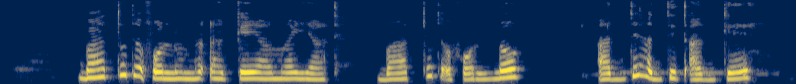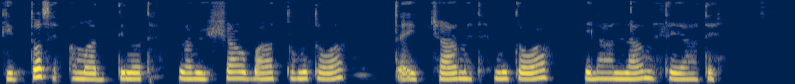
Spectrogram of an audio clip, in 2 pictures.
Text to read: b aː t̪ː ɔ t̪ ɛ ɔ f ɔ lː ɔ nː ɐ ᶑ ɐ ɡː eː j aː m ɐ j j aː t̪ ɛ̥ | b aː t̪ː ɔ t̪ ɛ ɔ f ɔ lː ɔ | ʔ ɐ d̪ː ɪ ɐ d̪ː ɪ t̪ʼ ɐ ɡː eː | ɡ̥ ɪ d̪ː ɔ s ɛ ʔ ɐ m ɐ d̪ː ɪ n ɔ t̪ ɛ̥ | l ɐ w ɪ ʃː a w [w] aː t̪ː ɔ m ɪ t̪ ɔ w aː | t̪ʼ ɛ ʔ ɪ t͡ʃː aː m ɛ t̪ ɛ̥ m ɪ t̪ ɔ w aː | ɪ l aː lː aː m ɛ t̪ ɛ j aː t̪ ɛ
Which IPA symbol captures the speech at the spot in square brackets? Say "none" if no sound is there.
b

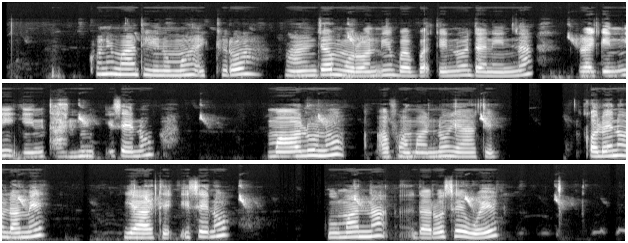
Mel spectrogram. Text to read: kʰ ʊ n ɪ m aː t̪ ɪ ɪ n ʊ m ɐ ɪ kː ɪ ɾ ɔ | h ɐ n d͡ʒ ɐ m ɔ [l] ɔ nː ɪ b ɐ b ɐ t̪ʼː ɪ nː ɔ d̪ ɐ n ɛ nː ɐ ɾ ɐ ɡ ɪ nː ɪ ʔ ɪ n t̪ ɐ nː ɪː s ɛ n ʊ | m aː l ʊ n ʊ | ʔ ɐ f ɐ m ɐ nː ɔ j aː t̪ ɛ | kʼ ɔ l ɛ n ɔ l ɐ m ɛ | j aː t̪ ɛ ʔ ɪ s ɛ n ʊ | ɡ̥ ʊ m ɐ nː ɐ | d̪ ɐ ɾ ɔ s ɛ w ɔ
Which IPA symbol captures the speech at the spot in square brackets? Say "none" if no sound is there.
ɾ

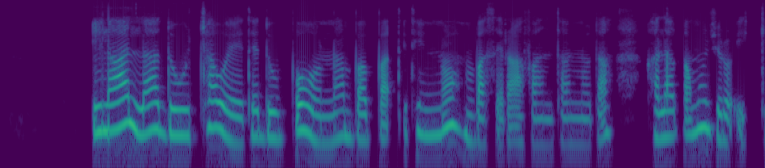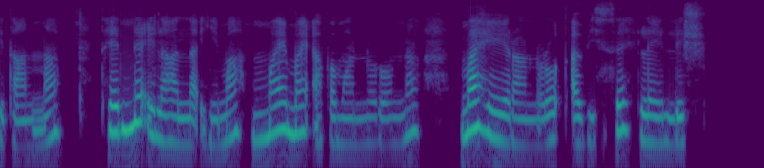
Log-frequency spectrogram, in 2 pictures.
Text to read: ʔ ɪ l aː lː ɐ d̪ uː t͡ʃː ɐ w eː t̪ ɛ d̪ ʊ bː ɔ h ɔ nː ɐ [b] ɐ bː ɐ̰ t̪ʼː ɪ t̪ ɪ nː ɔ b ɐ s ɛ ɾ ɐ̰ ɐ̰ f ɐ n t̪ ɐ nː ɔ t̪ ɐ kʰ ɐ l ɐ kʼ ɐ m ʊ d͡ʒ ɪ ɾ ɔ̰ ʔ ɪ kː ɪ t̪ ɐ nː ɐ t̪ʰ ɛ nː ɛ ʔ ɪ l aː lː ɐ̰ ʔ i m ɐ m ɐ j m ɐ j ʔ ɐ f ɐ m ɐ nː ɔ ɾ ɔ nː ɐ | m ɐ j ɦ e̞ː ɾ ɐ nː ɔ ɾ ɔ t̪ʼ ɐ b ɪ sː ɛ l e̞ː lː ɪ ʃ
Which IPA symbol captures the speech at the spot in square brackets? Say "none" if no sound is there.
b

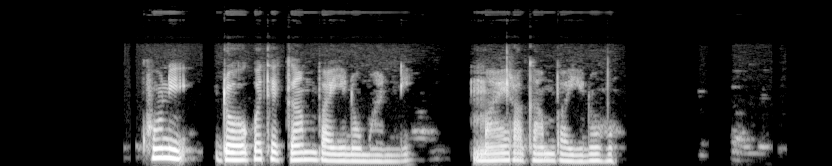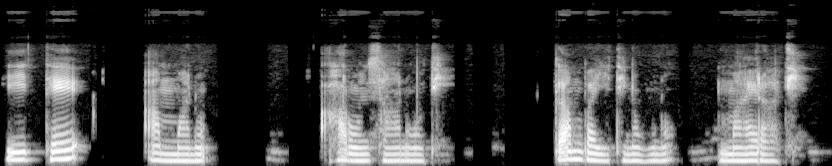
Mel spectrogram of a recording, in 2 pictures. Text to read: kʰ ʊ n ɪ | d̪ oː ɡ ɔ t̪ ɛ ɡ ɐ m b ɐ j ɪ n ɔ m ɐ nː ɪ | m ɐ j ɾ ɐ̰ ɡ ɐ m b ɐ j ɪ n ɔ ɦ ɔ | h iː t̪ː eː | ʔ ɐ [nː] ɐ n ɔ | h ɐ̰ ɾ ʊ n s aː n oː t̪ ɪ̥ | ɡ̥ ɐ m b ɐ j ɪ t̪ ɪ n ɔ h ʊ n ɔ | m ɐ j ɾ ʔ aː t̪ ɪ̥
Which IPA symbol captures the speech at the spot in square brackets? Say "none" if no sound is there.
mː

